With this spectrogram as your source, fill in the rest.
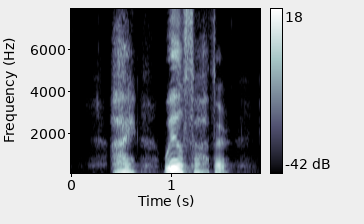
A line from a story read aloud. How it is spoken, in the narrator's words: he panted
